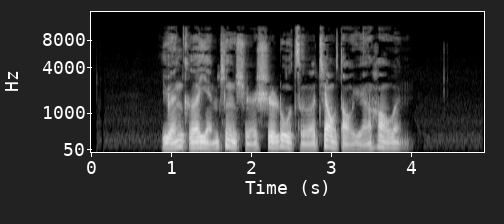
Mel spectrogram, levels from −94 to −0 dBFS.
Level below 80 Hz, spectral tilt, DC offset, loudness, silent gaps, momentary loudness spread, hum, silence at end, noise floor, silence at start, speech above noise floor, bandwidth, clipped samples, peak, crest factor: -48 dBFS; -5 dB/octave; under 0.1%; -20 LUFS; none; 6 LU; none; 0.95 s; -68 dBFS; 0.9 s; 48 dB; 11.5 kHz; under 0.1%; 0 dBFS; 22 dB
